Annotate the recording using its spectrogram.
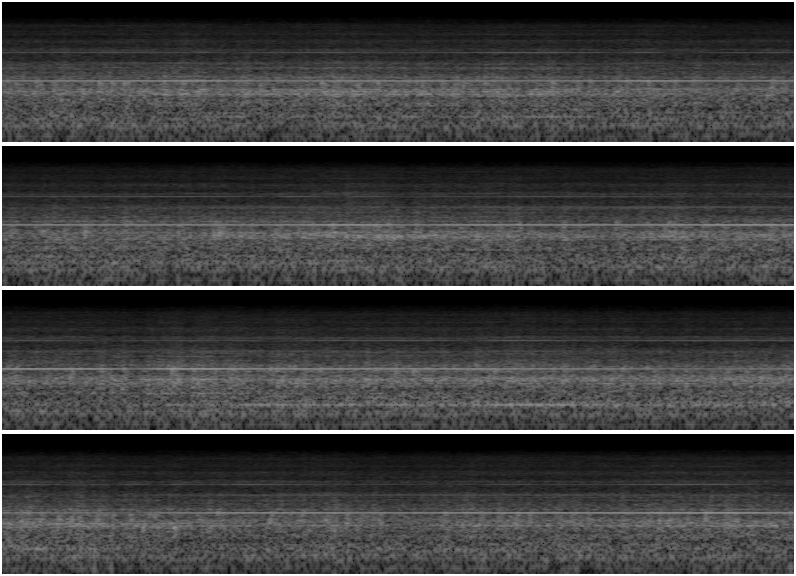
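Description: Aquarium air pump and sponge filters running: a steady hiss with a constant high-pitched whine.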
